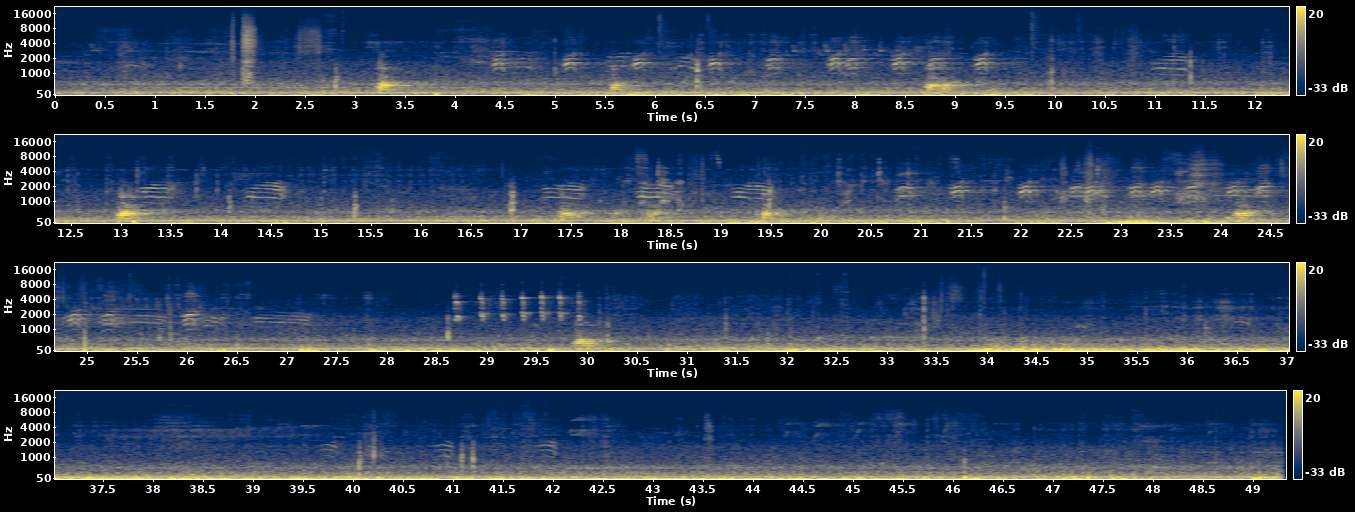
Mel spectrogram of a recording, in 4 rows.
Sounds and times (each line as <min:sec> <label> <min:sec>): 0:01.7 drawing with pencils on paper 0:27.3
0:30.0 drawing with pencils on paper 0:49.3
